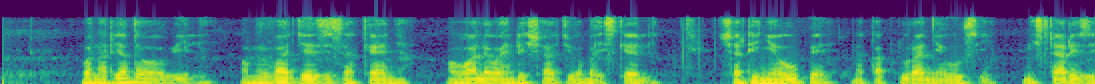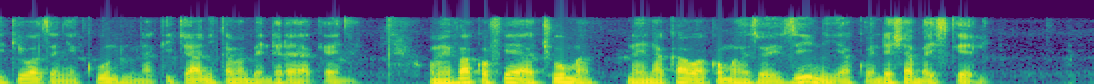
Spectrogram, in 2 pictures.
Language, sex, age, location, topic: Swahili, male, 18-24, Kisumu, education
